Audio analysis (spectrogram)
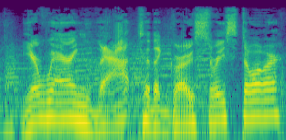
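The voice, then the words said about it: Imitates an overbearing mother's voice. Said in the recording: “I'm talking like my mom now.”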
